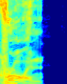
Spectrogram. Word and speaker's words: groin: Mike struggles with groin. He calls it a growing. – Yeah. Strange thing that groin. – Growing. – Am I saying it wrong too? Growing? – I think you got it. – It's like coin. Groin. Everybody tells me it rhymes with coin.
